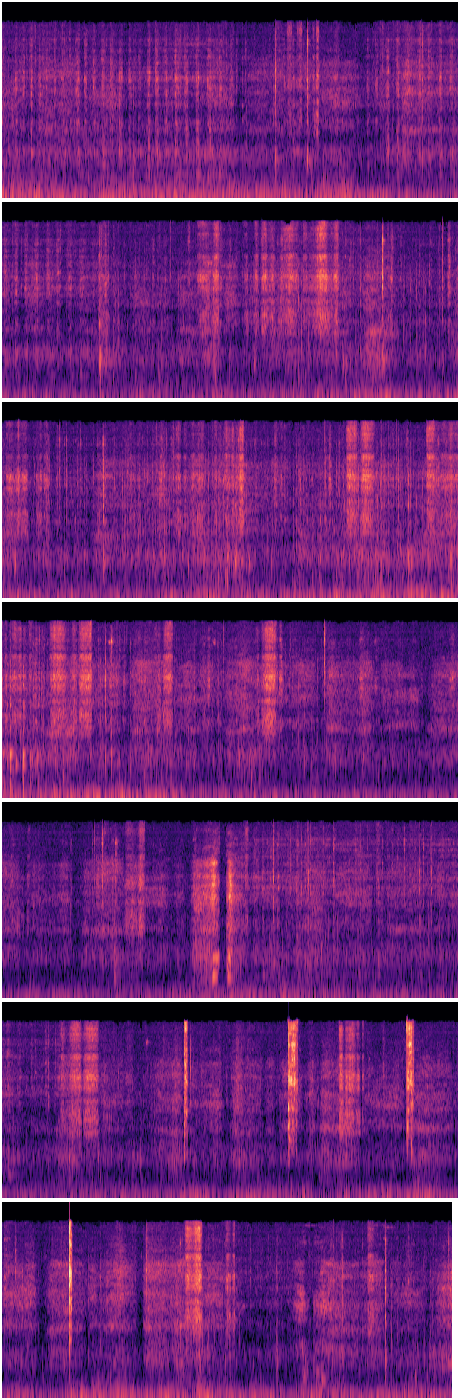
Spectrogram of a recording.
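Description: Mountain bike ridden over grass and dirt, heard from an action camera on the rider: a steady low rumble of wind and tyres, with sharp rattles and knocks from the bike over bumps, more of them in the last ten seconds.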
